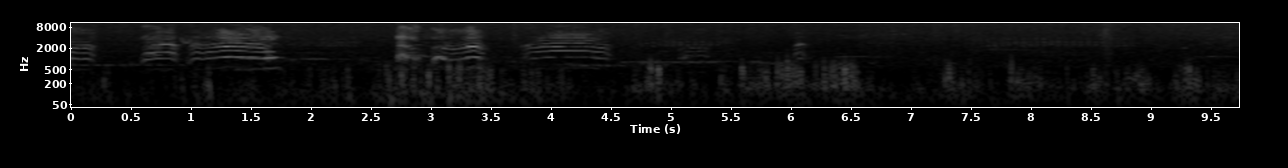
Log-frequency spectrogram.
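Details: Goats mating, with repeated quavering bleats in three bursts over the first four seconds, then low rustling, thumps and handling noise.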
